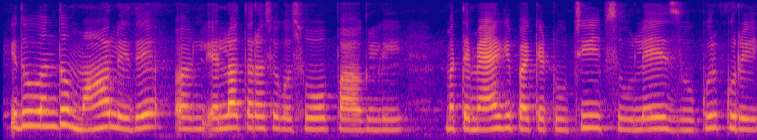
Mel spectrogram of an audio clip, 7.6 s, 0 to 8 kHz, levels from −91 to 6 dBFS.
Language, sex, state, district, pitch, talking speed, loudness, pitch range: Kannada, male, Karnataka, Bijapur, 240 Hz, 135 wpm, -19 LUFS, 230-265 Hz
